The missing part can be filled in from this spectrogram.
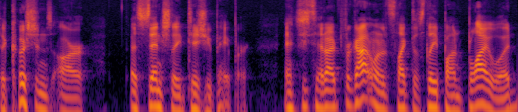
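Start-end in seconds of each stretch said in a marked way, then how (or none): none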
